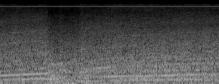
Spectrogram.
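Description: A touring car engine in the GTR2 racing game, dropped to first gear for a tight hairpin, holds a steady, loud rising whine that climbs smoothly over about two seconds with no talking.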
